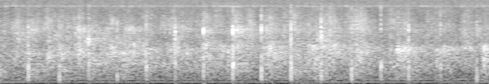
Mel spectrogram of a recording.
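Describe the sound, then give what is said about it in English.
Faint, steady clapping at an even rhythm, several claps per second, thin rather than a full crowd roar, with no talking over it. People at a church service clap for a birthday. “All right, very quickly, guys, I want to point out that today is my mom's birthday, so let's all clap for her.”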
